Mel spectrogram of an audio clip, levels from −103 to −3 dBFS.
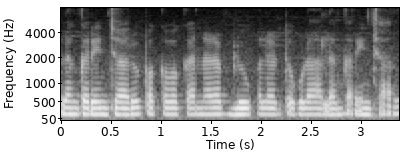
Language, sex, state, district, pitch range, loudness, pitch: Telugu, female, Telangana, Karimnagar, 165-170 Hz, -16 LUFS, 165 Hz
